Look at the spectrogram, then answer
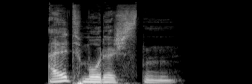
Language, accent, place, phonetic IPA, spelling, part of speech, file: German, Germany, Berlin, [ˈaltˌmoːdɪʃstn̩], altmodischsten, adjective, De-altmodischsten.ogg
- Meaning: 1. superlative degree of altmodisch 2. inflection of altmodisch: strong genitive masculine/neuter singular superlative degree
